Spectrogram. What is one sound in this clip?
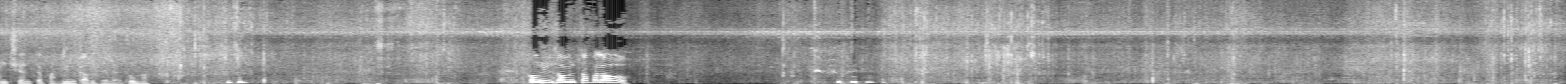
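Tall grass rustles and swishes as people push through it.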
